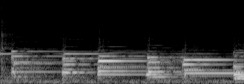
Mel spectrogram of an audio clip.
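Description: Jazz chords played on an electric stage keyboard with a piano sound: a quick string of about five separately struck chords in two seconds, part of an etude built on open triads in the left hand.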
